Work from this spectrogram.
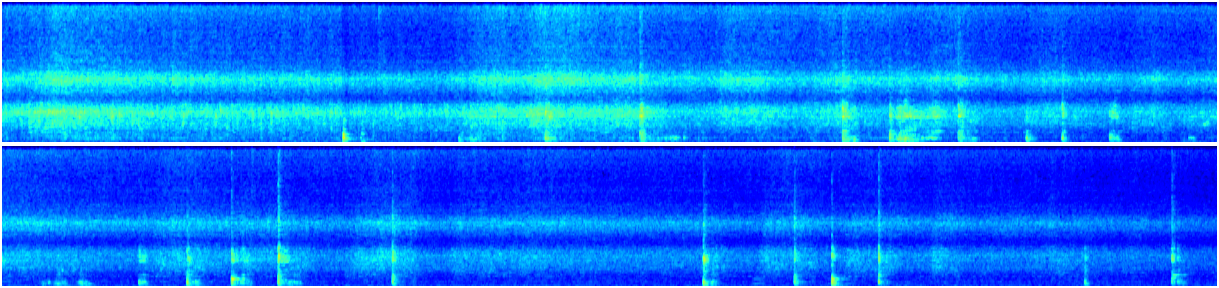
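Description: Pork and Chinese cabbage stir-fried in a pan: a steady close sizzle with frequent sharp clinks and scrapes of a utensil stirring, no voices.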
